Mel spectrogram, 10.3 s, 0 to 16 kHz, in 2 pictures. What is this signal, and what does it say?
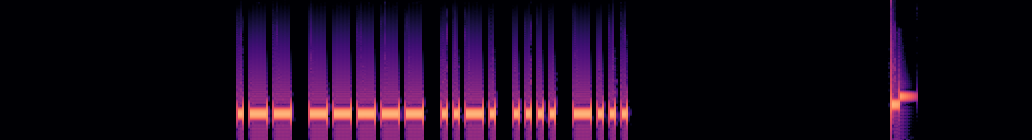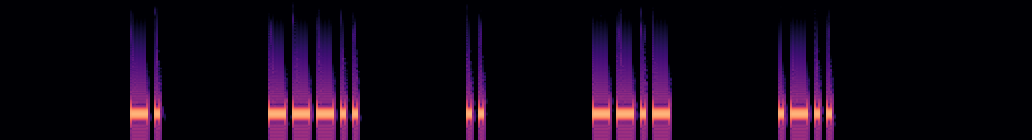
Morse code, heard as a keyed tone, about 40 wpm, spaced as for 20 wpm, 700 Hz. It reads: W0FHB N8IQL
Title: USA Call Signs - 5 Characters - 6x Character Spacing - 40wpm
